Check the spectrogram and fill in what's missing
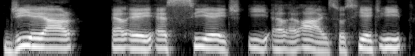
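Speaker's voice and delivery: letter by letter, measured; spelling out. Shown as a demonstration. Guest spelling the surname for the host, spelling out. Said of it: "So it's [name]".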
